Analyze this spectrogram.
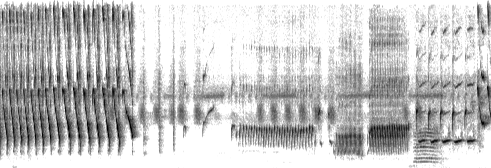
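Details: Spanish Timbrado canary singing to train other canaries: a rapid descending trill, scattered soft notes, then buzzy metallic rolls and a tonal stuttering phrase.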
